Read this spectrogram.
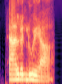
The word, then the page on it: alleluia: Indian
